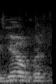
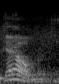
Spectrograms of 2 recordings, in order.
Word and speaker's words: Galbraith: Probably half the people here would call me Galbraith, but I'm Galbraith, G-A-L, like a girl.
